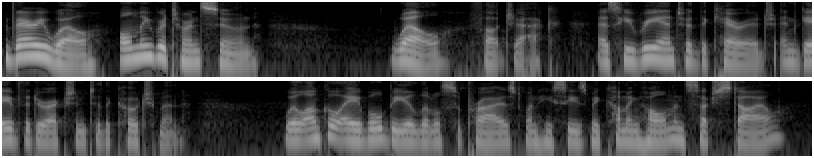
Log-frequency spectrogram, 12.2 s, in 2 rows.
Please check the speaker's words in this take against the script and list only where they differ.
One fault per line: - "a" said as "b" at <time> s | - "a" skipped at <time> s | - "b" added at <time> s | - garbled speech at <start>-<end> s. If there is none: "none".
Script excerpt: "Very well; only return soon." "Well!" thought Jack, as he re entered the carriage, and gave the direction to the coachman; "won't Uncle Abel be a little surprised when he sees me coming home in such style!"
- "won't" said as "will" at 8.2 s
